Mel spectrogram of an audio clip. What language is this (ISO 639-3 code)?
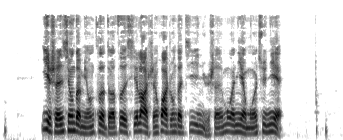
zho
